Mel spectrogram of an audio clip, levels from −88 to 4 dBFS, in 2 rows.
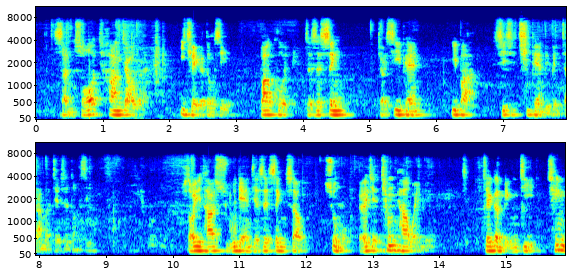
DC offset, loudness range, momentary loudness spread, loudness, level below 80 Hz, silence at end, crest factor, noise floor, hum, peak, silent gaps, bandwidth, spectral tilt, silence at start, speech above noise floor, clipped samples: under 0.1%; 4 LU; 17 LU; -17 LUFS; -62 dBFS; 0 s; 18 dB; -47 dBFS; none; 0 dBFS; none; 8 kHz; -4.5 dB/octave; 0.2 s; 30 dB; under 0.1%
